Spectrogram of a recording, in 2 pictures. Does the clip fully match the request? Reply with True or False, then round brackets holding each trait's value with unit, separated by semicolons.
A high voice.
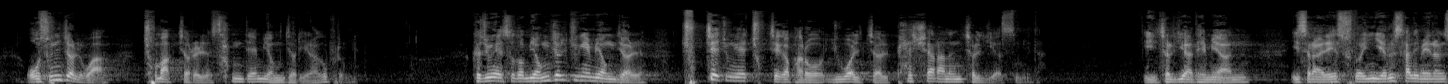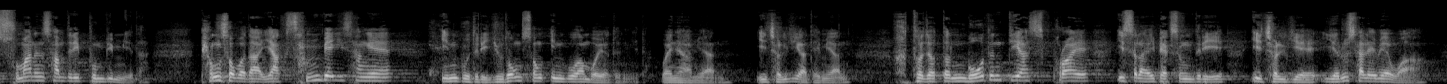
False (135 Hz)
